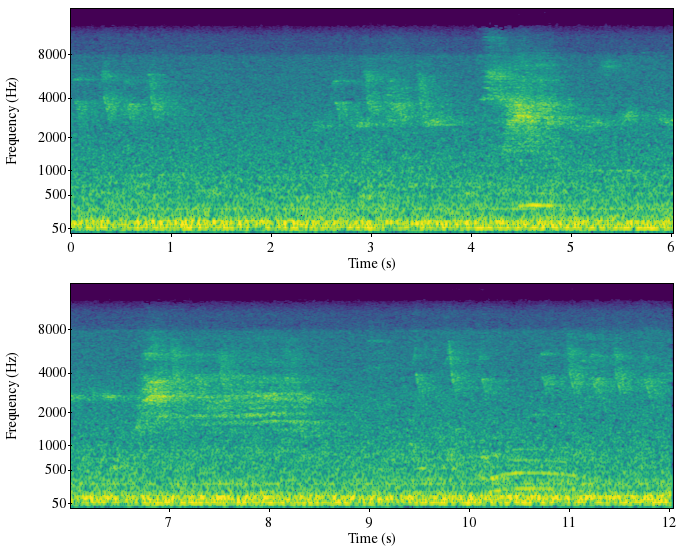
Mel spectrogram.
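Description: Short, high bird calls come every second or two, the clearest about four and seven seconds in, over a steady low hum.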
